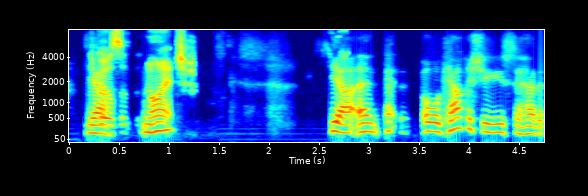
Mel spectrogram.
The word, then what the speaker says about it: Calcasieu: talking and we was all right I was Calcasieu is that how you say it yeah yeah Calcasieu Parish yeah Calcasieu Paris parachutes me it seemed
